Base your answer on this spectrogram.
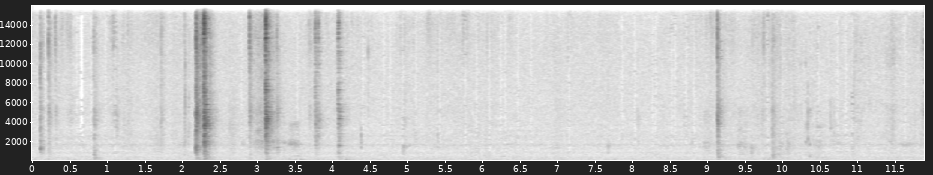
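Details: A quiet indoor room with a low steady hum is broken by scattered sharp knocks and clicks, louder around the second and third seconds.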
